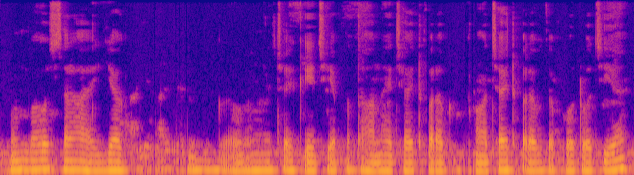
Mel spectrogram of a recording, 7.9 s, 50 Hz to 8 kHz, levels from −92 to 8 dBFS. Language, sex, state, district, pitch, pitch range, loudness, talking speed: Maithili, male, Bihar, Begusarai, 105 Hz, 100-110 Hz, -18 LUFS, 120 wpm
